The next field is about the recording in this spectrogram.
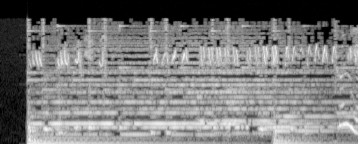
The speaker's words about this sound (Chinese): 处处闻啼鸟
